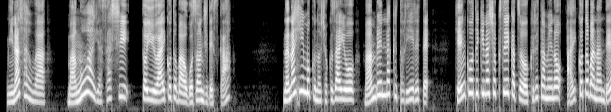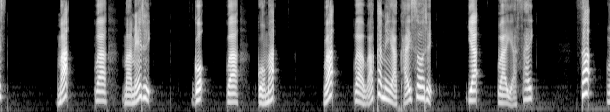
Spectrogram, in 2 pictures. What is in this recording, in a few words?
Narration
